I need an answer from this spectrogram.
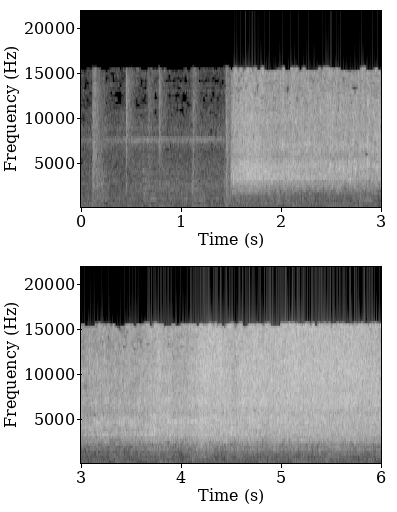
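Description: Ground chilli spice paste for urap dropped into hot oil in a wok starts sizzling suddenly about one and a half seconds in, then keeps up a steady, loud sizzle as it is stir-fried with a metal spoon.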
